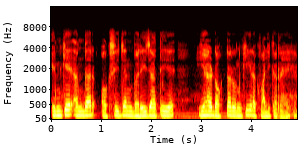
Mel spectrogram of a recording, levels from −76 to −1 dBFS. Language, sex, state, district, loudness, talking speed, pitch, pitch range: Hindi, male, Bihar, Saran, -14 LUFS, 160 wpm, 135 Hz, 120-140 Hz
